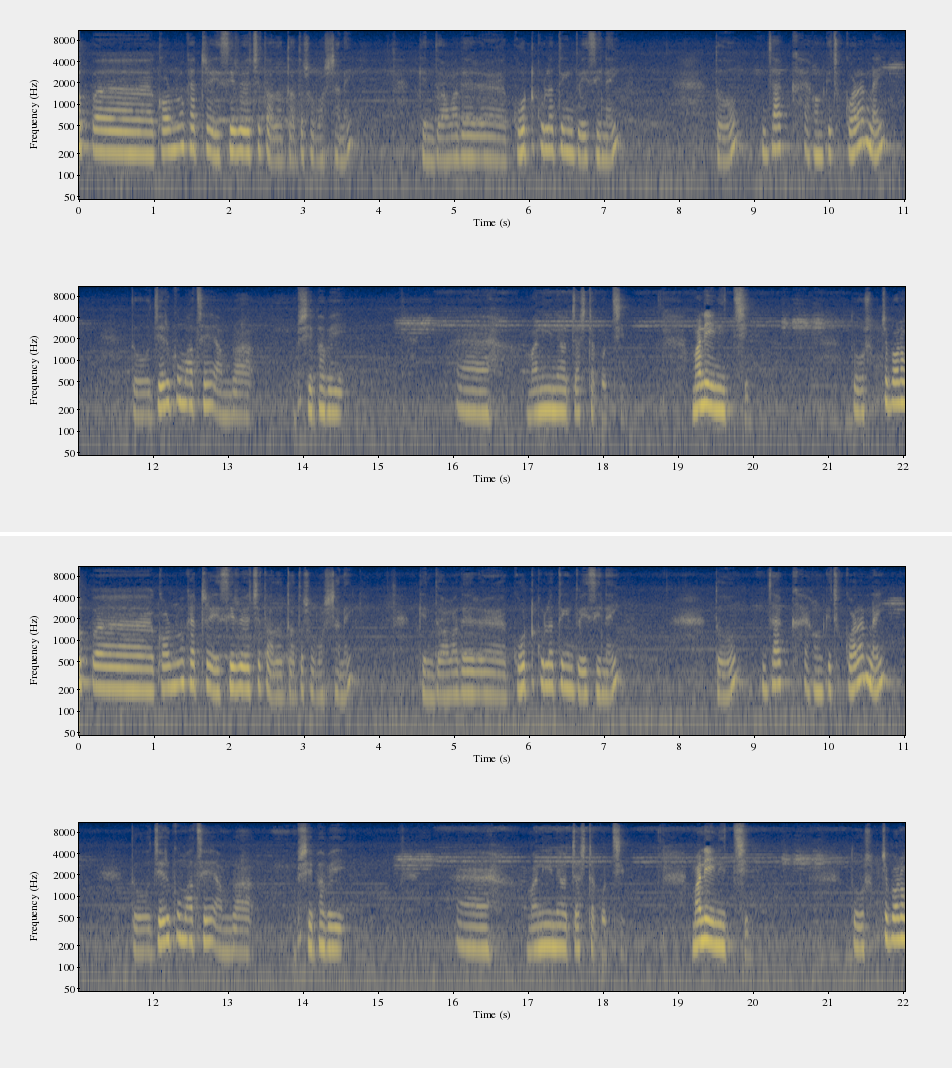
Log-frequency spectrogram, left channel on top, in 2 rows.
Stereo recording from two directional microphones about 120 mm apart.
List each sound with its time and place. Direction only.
0.2 s speech: 20° left (ahead or behind)
9.1 s speech: 20° left (ahead or behind)
11.7 s speech: 20° left (ahead or behind)
16.1 s speech: 20° left (ahead or behind)
21.4 s speech: 20° left (ahead or behind)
